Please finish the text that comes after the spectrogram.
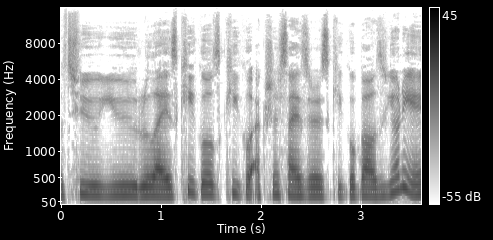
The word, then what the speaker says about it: Kegels: So this episode is on Kegels, also known as Kegels. I don't know, tomato, but it's spelled Kegels.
